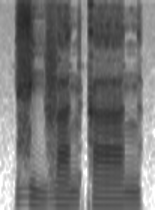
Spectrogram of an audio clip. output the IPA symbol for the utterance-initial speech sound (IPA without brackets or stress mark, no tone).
z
